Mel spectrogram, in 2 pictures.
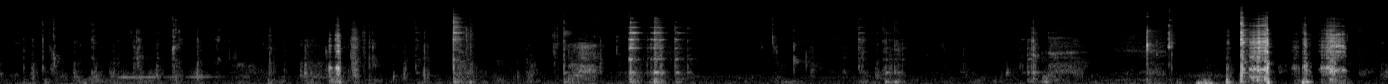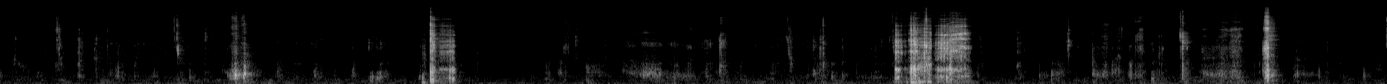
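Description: Close-miked chewing and crunching as a man eats rice and bamboo shoots in coconut milk by hand, in irregular short mouthfuls, loudest about twelve seconds in and again about twenty-three seconds in.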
